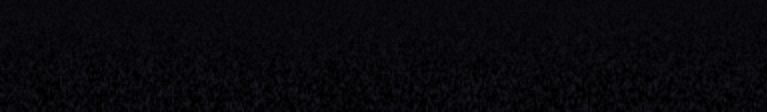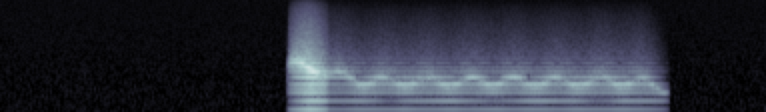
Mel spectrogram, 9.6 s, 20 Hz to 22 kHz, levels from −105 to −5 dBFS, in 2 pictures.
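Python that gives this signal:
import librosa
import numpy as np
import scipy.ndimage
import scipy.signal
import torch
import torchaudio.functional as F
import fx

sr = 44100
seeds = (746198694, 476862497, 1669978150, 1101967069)

y = fx.sub_patch_wobble(sr, seeds[0], note=50, wave='square', wave2='saw', interval_st=19, level2_db=-8.0, sub_db=-15.0, noise_db=-6, kind='bandpass', cutoff_hz=780.0, q=9.3, env_oct=1.5, env_decay_s=0.48, env_sustain_pct=35, attack_ms=142.0, decay_s=0.12, sustain_db=-23.0, release_s=0.19, note_s=2.2, lfo_hz=3.7, wobble_oct=0.2)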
